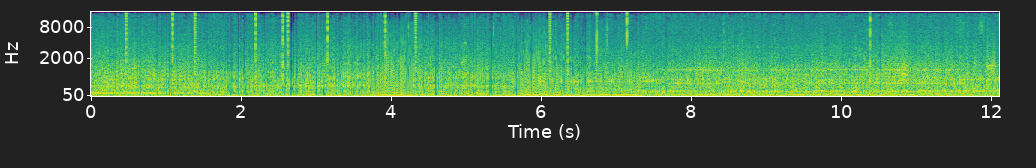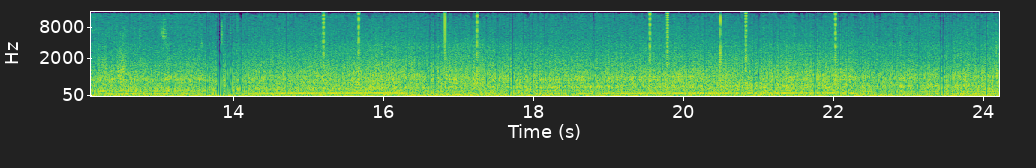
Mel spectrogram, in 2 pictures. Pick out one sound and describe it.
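A car engine roars loudly from inside the cabin, rising and falling as the car speeds around a track.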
